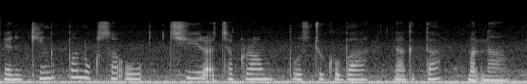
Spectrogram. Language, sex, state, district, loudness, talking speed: Garo, female, Meghalaya, South Garo Hills, -18 LUFS, 100 wpm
